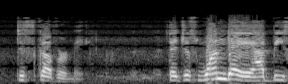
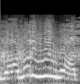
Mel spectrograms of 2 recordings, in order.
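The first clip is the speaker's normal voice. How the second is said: higher, louder squeaky clerk voice; the little drive-thru guy snapping at her, higher and louder; 6 semitones higher, 4 dB louder than usual. Retold or imitated. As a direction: mimic the impatient little guy in the speaker box. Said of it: "don't ask me".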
